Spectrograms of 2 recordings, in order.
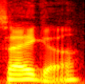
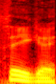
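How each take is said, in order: First: It uses the standard pronunciation of the name. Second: It uses the local Australian pronunciation of the name. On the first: This is the pronunciation used elsewhere. "I know it's Sega" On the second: This is how people in the speaker's home region say it. "it's always been Sega here"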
